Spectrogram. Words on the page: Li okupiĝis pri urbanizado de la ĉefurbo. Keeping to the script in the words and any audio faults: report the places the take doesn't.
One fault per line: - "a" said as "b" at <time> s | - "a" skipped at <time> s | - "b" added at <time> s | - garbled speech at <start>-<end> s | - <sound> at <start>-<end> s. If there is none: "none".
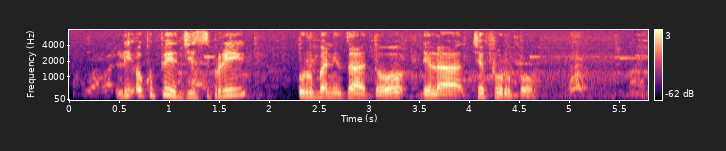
- bark at 5.0-5.3 s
